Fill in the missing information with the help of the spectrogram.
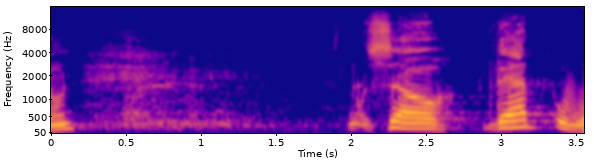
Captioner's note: audience laughs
